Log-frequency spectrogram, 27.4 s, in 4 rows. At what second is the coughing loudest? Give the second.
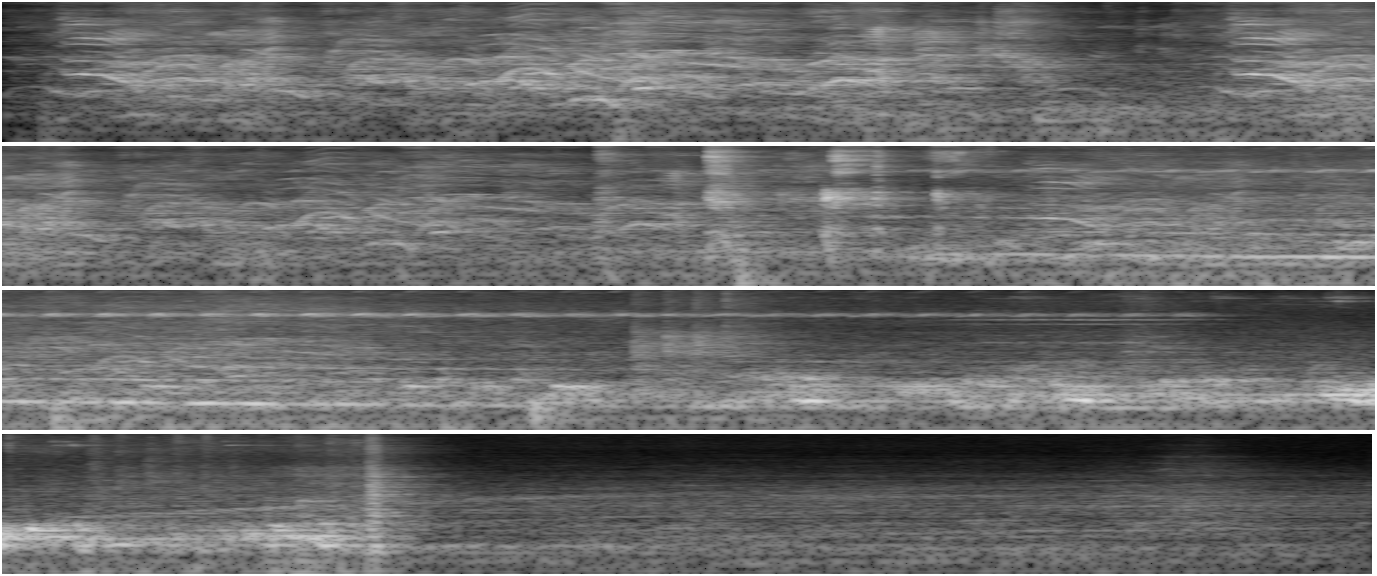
11 s.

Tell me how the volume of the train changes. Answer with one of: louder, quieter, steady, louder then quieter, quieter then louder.
louder then quieter.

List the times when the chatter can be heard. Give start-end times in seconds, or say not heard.
0.1-15.7.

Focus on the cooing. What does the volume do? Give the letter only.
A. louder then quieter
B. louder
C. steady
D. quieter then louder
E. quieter
B.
